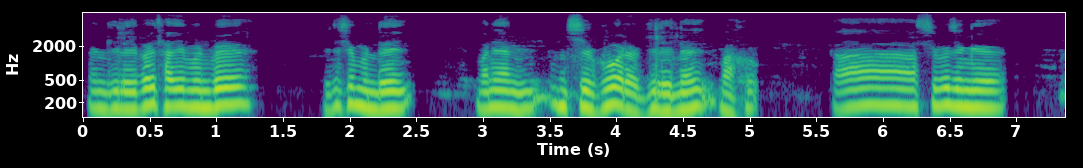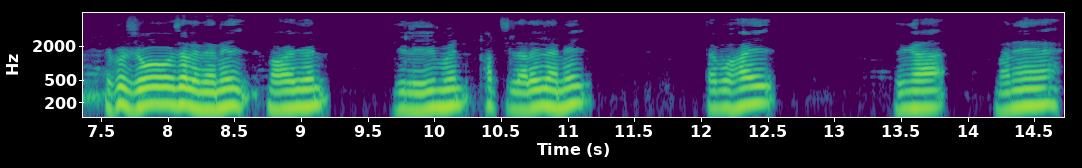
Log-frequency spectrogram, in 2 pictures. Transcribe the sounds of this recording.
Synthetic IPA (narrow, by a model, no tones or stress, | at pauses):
ɯŋɡilejbajtʰajɯmɯnbɯ | binisɯmɯndɯj | maneaŋnsiɡuaɾɯɡilenajmakʰɯ | dasibɯziŋɯ | ekʰɯzɔzalananɯjmawajbɯn | ɡilemɯnpʰat̚silalazanɯj | d̥abɯɦaj | iŋha | mane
